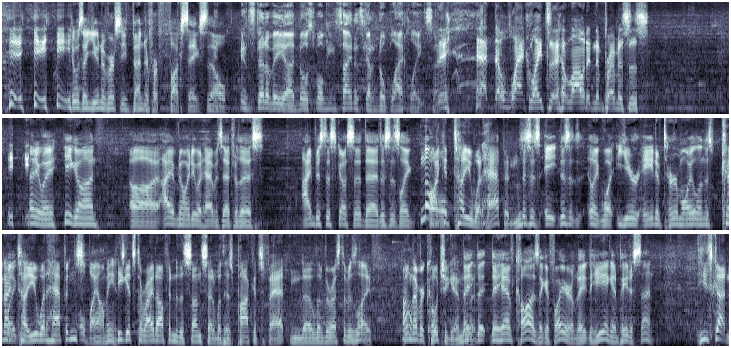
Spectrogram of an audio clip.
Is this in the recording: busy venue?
yes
